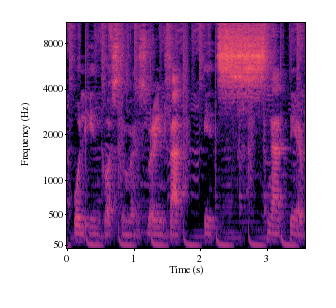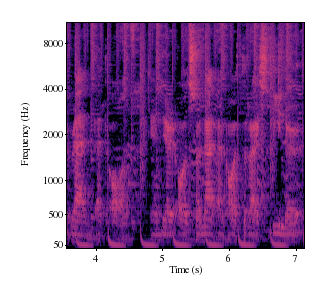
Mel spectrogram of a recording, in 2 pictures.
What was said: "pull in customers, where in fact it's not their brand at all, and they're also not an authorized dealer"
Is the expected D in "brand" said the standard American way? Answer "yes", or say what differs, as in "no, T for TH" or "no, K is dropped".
yes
